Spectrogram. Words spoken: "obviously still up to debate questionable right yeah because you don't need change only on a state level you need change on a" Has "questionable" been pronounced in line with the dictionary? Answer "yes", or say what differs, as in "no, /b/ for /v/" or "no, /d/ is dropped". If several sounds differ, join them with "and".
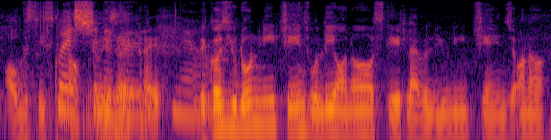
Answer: no, /n/ is dropped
